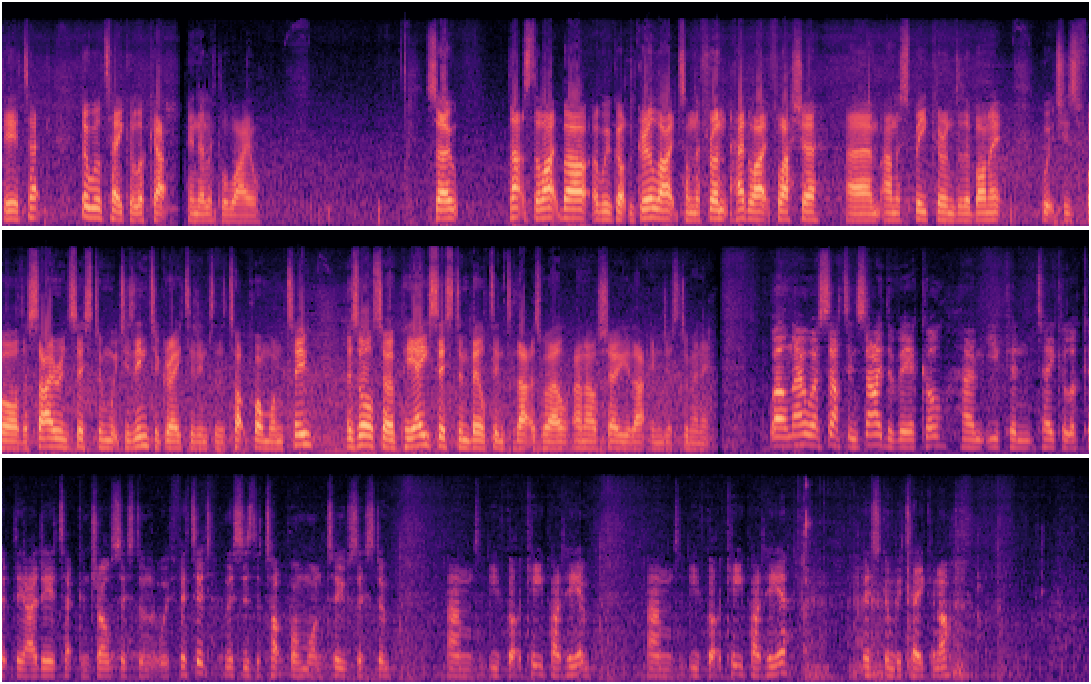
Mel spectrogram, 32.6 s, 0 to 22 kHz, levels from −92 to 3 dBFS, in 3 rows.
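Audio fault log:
27.51–29.51 s: stream segment repeated. The player fetched or queued the same two-second segment twice, so playback jumps back and those two seconds of audio play again, adding 2 s to the running time, with a small blip at the join where the repeat begins.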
